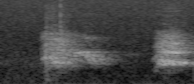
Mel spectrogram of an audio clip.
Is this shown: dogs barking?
yes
